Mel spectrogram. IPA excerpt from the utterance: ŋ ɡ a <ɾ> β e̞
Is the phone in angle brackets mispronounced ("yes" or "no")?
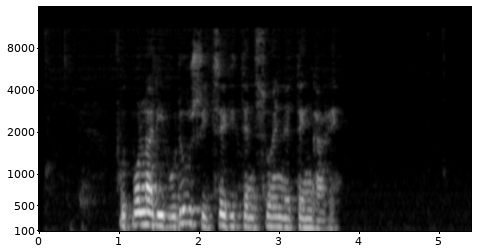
yes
